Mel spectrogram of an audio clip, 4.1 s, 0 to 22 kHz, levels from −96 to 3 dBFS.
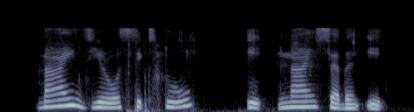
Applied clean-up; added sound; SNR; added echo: neural mask model DeepFilterNet 3.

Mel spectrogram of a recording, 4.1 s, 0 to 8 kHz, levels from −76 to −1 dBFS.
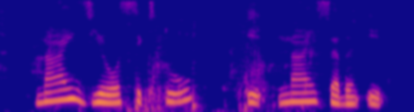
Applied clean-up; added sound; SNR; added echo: classical method log-MMSE.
